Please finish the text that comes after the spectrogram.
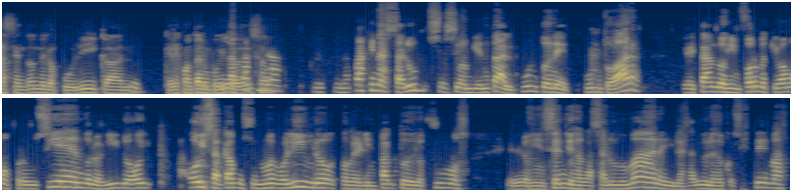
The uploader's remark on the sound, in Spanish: charla en vivo por Instagram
